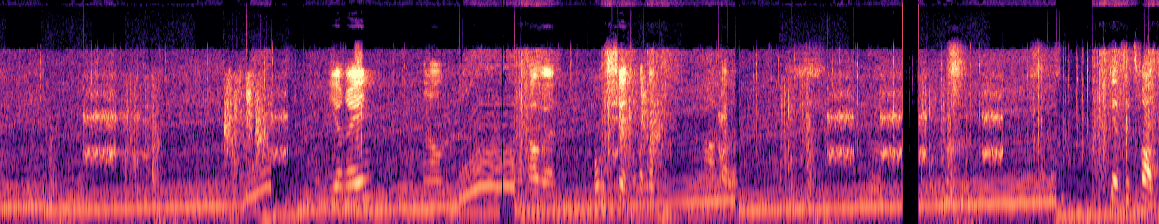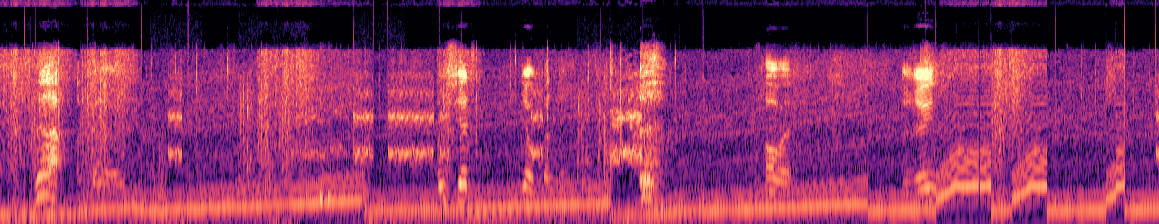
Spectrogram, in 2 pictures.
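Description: A car engine revs up through the gears.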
